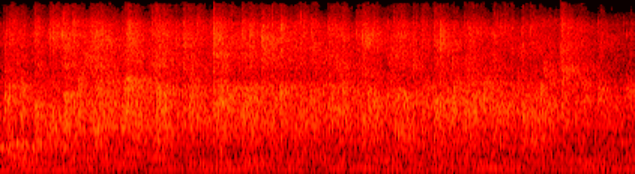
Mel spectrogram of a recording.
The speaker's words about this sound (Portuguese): Vamos aplaudir ao Senhor, queridos, porque Ele é bom.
